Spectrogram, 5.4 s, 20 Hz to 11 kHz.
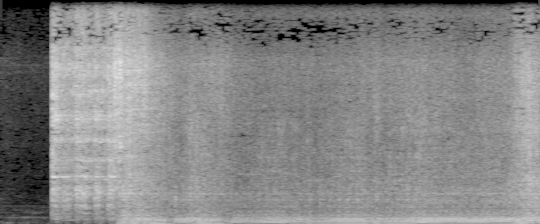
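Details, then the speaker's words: Ex-race Neon four-cylinder on a test stand restarted after a compression test (180/180/175/180 psi) to clean out: brief cranking, clean catch, smooth even idle with no knocks or misses; great oil pressure, healthy. "I'll fire it back up for a second just to make sure it it it gets cleaned up because of all that uh cranking we did"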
